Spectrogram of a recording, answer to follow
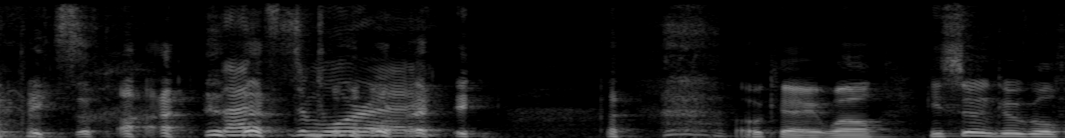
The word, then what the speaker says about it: Damore: Damore, I don't know if that's how you pronounce his name. Pretty sure it Damore. is, yeah. When the moon hits your eye like a Yeah. big piece of pie. That's Damore.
